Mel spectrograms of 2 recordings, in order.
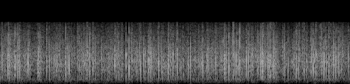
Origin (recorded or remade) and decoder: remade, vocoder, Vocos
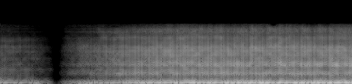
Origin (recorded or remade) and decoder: remade, vocoder, Vocos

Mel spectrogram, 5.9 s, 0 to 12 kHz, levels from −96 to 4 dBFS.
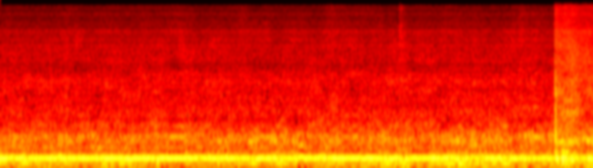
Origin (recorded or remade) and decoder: remade, codec, SNAC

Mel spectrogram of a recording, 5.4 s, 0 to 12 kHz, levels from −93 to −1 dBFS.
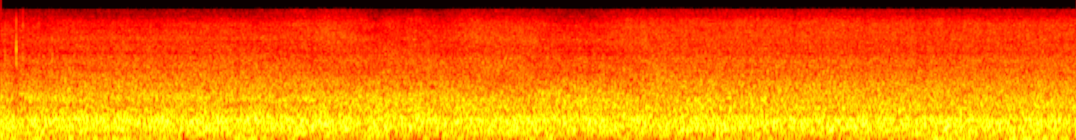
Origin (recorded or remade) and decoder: remade, vocoder, BigVGAN v2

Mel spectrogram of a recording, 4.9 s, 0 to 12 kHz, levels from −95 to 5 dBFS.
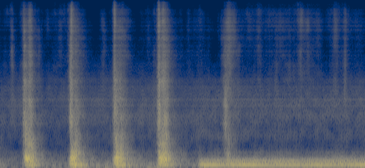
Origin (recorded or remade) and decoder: remade, vocoder, Vocos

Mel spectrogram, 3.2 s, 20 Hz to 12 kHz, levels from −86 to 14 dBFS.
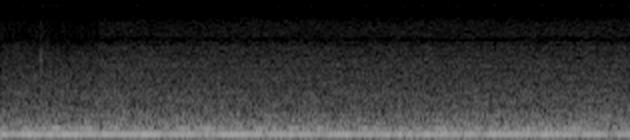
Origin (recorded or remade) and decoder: recorded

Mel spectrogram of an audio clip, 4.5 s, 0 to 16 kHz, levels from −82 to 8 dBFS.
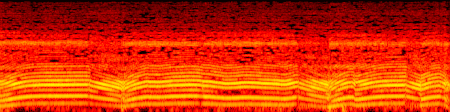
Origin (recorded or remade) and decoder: recorded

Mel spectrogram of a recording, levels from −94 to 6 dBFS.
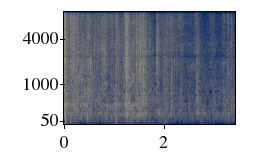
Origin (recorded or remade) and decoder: recorded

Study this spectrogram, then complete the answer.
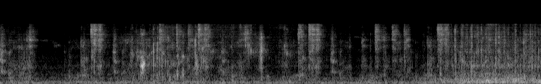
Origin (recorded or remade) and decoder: remade, codec, HILCodec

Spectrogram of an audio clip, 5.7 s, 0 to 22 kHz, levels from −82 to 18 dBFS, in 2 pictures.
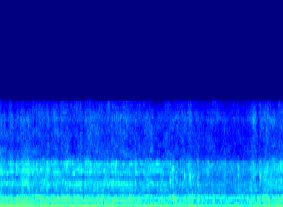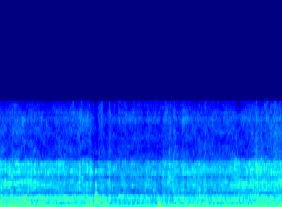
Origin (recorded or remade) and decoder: remade, codec, HILCodec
